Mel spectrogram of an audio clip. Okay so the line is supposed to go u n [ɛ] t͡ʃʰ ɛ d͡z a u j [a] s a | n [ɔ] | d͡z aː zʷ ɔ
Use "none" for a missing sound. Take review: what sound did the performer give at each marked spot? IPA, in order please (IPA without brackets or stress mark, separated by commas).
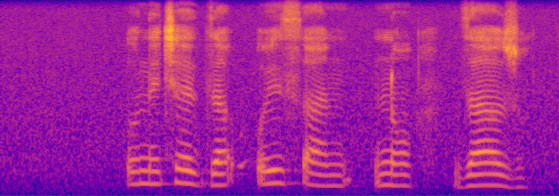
ɛ, i, ɔ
